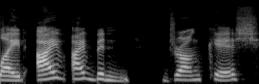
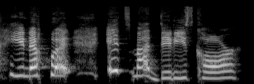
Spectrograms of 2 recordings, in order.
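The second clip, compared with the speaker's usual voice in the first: put-on Southern accent; 12 semitones higher, 4 dB louder than usual. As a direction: sweet-talk a cop in a hammed-up Southern accent. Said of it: "I put on my Southern accent".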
